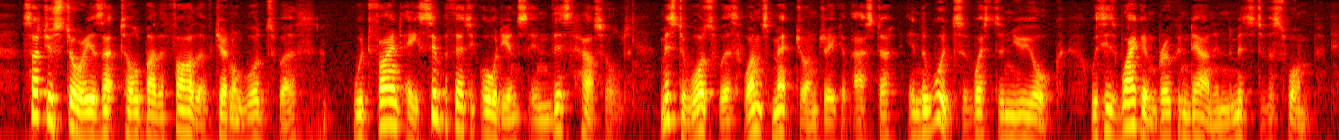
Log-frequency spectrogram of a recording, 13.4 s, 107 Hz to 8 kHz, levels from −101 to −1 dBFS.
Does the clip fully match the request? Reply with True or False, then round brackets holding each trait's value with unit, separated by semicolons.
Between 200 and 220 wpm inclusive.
True (205 wpm)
